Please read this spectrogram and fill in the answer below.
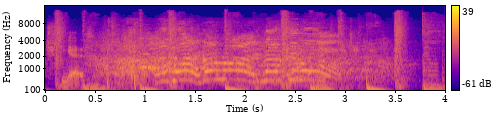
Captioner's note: studio audience laughter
